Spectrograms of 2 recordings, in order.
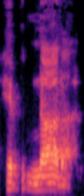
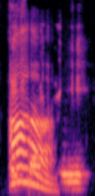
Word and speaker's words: Hypnotta: My show is called Hypnotta. Hypnotta. Hypnotta. Thank you. Trust me to add an extra syllable.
